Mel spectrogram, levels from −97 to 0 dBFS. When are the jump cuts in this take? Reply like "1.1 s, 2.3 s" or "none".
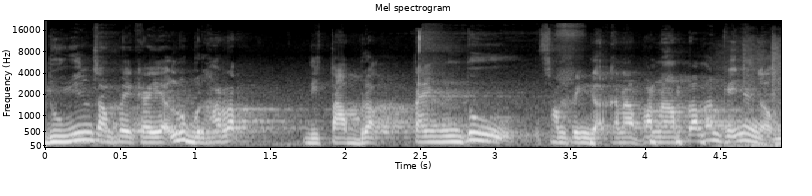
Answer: none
